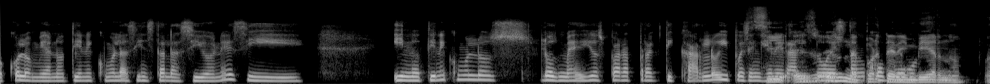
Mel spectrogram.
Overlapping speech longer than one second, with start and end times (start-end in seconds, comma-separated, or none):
7.4-9.2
